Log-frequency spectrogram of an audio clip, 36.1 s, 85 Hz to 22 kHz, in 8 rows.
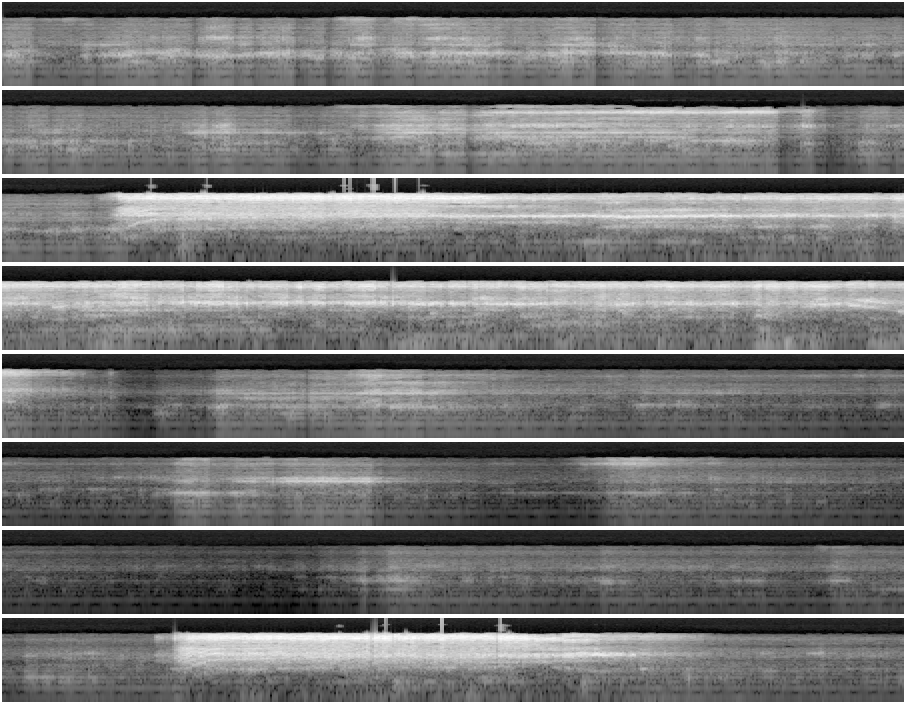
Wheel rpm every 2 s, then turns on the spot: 0, 0, 0, 0, 10, 190, 230, 230, 230, 40, 0, 0, 0, 0, 0, 0, 100, 130.
none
